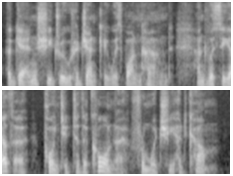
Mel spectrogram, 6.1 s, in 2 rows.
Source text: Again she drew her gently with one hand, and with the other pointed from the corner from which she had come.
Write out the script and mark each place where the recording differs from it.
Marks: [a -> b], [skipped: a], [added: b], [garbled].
Again she drew her gently with one hand, and with the other pointed [from -> to] the corner from which she had come.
